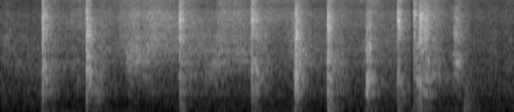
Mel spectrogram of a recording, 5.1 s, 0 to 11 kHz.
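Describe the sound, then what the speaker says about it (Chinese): Noodles and egg stir-fried in a wok, with a steady run of sharp spatula strikes and scrapes against the metal about every half second over a soft sizzle, close and loud with no talk. "加入面条和鸡蛋，快速翻炒约1分钟至混合均匀。"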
